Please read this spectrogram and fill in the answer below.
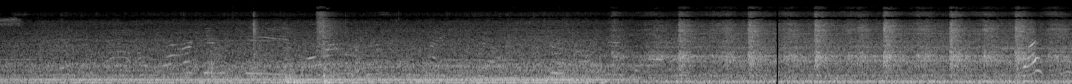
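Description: Heavy diesel engine of the construction machines at a water-main repair, running steadily. About six seconds in, the sound changes to a different steady machine hum with sharp knocks repeating about twice a second.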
